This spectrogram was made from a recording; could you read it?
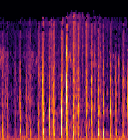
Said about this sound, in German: Was ist das für eine Gangart, Esther? Das ist der Tölt.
